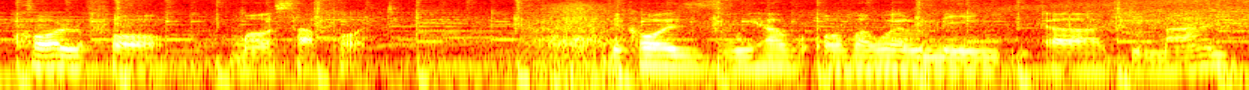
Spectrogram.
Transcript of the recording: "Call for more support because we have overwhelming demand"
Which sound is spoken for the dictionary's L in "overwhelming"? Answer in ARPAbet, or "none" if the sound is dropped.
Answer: L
